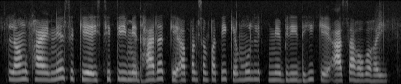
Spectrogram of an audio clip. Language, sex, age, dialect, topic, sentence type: Magahi, female, 41-45, Central/Standard, banking, statement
